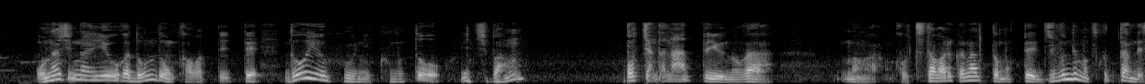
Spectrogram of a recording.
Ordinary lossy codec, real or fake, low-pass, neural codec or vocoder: MP3, 64 kbps; real; 7.2 kHz; none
